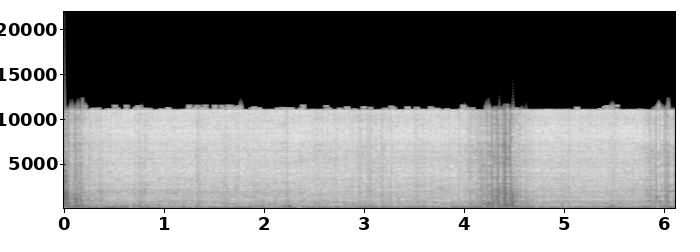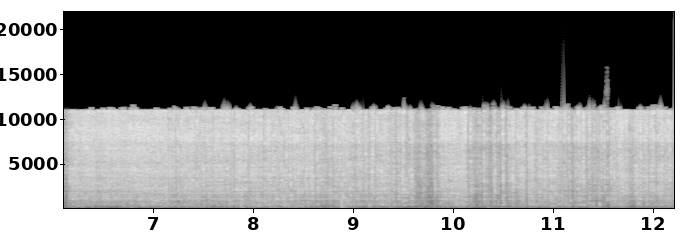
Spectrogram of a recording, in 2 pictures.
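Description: Hand-cranked grinder of a plastic McDonald's Hamburger Maker toy being turned, grinding Rice Krispies with peanut butter and chocolate milk powder into a patty mix. The grinding is loud and continuous, with brief pauses about four and six seconds in.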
